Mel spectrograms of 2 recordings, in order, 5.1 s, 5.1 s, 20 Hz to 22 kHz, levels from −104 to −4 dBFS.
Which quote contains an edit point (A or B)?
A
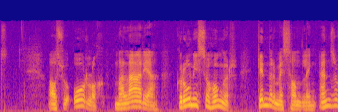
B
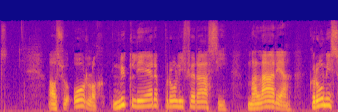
A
